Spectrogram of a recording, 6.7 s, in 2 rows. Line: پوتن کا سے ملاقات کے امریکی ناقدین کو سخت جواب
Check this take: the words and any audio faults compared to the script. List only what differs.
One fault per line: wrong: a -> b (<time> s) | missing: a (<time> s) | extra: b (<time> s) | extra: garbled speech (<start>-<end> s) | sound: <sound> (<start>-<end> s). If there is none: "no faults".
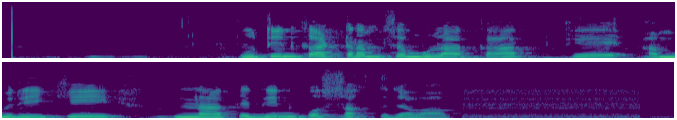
extra: ٹرمپ (1.6 s)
